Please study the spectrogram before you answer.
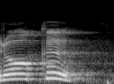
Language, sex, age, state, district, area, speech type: Sindhi, female, 30-45, Gujarat, Surat, urban, read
